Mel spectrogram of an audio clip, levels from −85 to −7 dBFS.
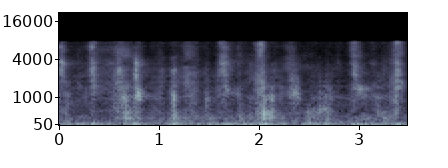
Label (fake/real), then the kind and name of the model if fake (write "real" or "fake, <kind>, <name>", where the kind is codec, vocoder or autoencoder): fake, vocoder, Vocos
